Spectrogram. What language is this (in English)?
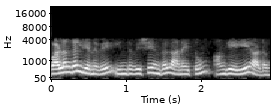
Tamil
